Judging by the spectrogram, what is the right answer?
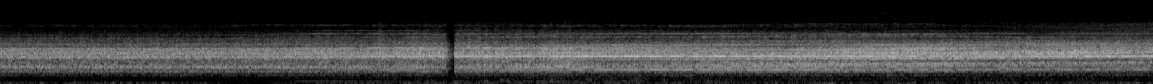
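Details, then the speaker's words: Digital sound model locomotive run on an analogue layout; thin high whine of both motors drifting upward with a brief dropout as it stops and restarts; motors straining on too little track voltage. "Et là, on entend les deux moteurs. Voilà, là, vous voyez, il n'y a pas assez de tension. Il s'est arrêté et il redémarre."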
